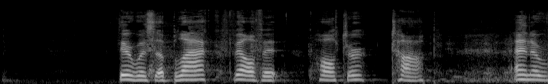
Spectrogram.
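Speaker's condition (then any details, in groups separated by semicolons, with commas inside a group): No condition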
